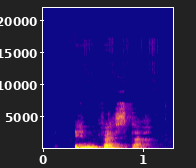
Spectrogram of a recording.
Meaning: A person who invests money in order to make a profit
- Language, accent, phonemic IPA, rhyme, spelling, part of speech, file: English, Southern England, /ɪnˈvɛs.tə(ɹ)/, -ɛstə(ɹ), investor, noun, LL-Q1860 (eng)-investor.wav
